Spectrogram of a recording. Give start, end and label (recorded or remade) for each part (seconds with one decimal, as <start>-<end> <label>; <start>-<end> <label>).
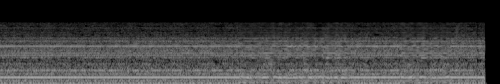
0.0-2.4 recorded; 2.4-3.5 remade; 3.5-4.0 recorded; 4.0-4.5 remade; 4.5-5.0 recorded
